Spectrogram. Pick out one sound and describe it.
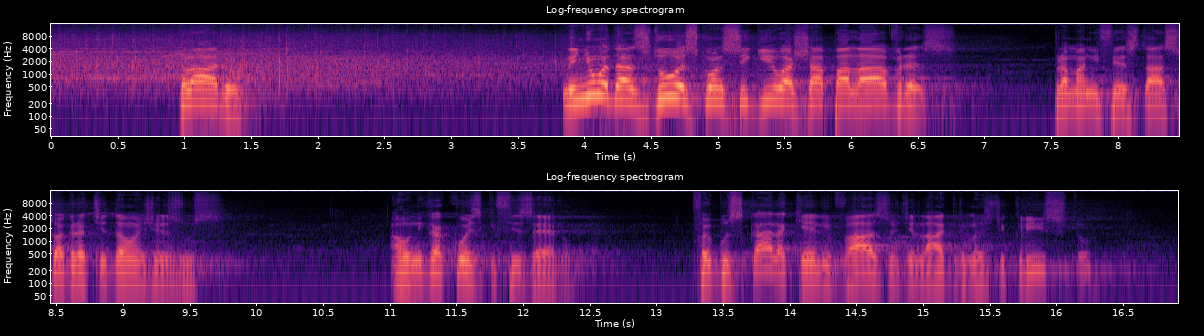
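A man speaks slowly through a microphone, in phrases with long pauses.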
